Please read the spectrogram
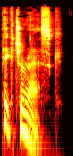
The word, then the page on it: picturesque: British English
